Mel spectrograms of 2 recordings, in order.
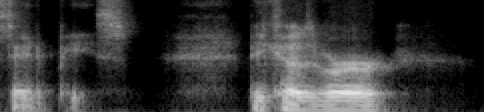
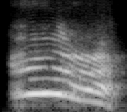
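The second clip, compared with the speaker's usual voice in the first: exasperated groan; 4 dB louder than usual. Retold or imitated. Exasperated at brother's driving.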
